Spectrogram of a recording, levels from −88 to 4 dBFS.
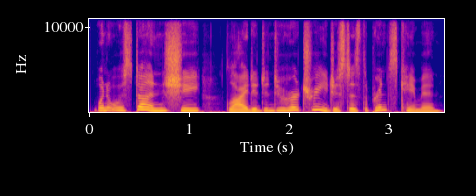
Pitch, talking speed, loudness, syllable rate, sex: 240 Hz, 255 wpm, -16 LUFS, 5.6 syllables/s, female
